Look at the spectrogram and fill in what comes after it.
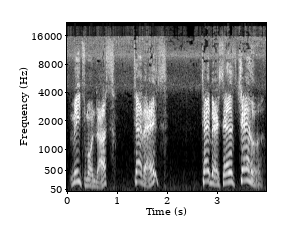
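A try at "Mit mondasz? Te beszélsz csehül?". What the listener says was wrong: That was almost good. You just need to press that N and hold that A correctly.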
